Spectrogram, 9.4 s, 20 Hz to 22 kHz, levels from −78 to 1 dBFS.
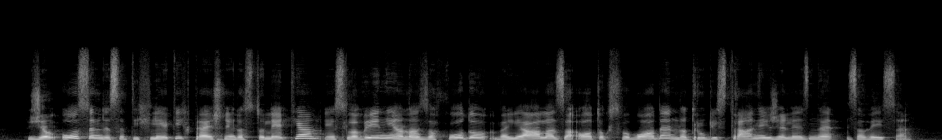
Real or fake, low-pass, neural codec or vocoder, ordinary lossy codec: fake; 14.4 kHz; codec, 32 kHz, 1.9 kbps, SNAC; none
